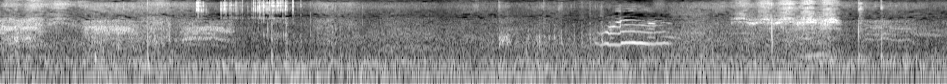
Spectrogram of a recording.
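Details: Hungry cats in winter, begging at feeding time: a single short wavering meow near the middle, heard against a constant low hum and bursts of hissing, rustling noise.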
